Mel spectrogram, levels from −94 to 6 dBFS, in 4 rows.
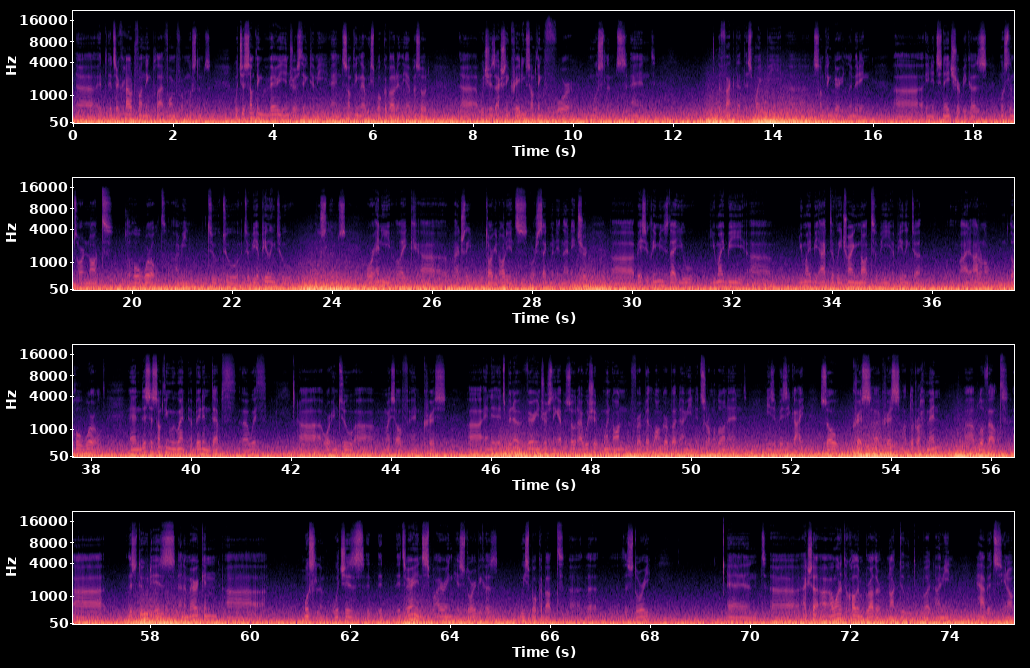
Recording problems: wind noise on the microphone; heavy; 1 dB below the speech

